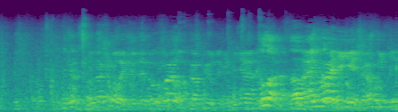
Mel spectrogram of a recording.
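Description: A man lectures calmly, heard through a microphone.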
